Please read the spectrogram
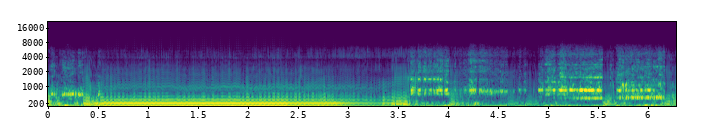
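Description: Loud music with heavy bass from a truck-mounted carnival sound system's speaker stacks. For the first three and a half seconds it is a steady held chord over a deep bass, then it changes to a busier, broken pattern higher in pitch.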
